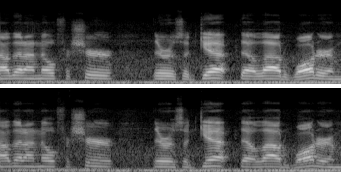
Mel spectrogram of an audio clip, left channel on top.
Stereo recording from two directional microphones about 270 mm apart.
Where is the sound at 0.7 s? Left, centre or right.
Right.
